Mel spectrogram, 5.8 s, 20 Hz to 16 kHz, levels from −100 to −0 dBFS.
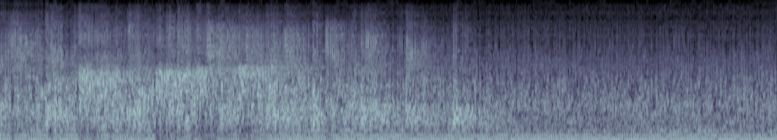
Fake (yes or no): yes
